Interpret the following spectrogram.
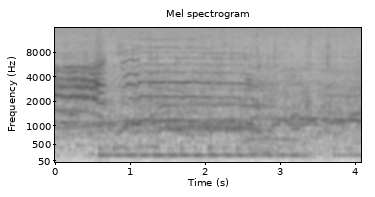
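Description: Band music with long held notes, typical of a school band playing in the stands at a football game.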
